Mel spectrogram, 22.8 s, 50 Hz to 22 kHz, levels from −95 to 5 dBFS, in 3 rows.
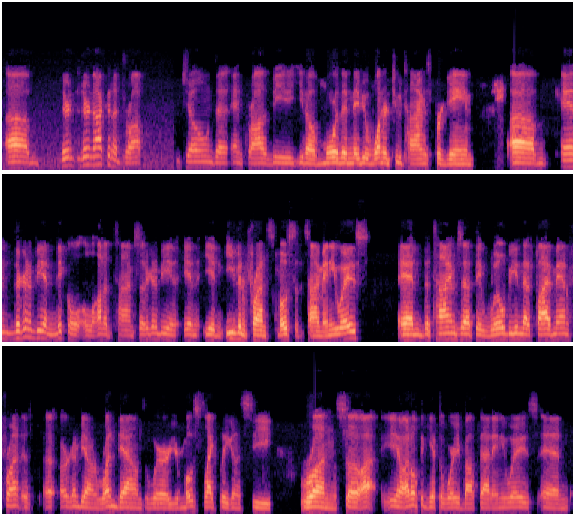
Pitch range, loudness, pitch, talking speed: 110-130 Hz, -20 LUFS, 120 Hz, 240 wpm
